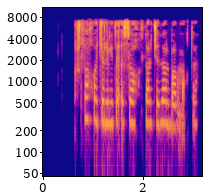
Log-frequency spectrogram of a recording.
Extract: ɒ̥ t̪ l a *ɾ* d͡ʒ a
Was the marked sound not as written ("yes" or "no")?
no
